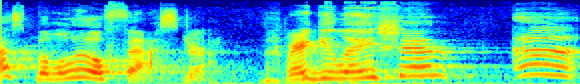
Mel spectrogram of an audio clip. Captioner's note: laughs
